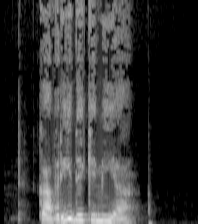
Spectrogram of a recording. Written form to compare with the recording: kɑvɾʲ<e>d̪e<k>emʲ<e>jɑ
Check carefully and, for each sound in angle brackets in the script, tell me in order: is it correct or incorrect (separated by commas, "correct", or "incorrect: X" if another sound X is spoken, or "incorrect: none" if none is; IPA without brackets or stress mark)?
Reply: incorrect: i, correct, incorrect: i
